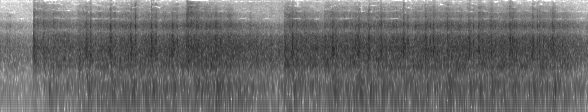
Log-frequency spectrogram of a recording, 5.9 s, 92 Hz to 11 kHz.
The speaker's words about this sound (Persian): صابر عزیز، خبرنگار افغان، با پخش یک ویدیو از طریق فیسبوک ادعا کرده که شام جمعه این تیراندازی برای 20 دقیقه در منطقه خوشحالخان مینه در کابل ادامه داشت.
